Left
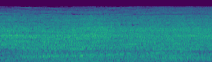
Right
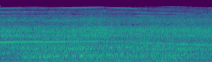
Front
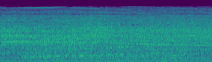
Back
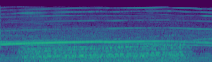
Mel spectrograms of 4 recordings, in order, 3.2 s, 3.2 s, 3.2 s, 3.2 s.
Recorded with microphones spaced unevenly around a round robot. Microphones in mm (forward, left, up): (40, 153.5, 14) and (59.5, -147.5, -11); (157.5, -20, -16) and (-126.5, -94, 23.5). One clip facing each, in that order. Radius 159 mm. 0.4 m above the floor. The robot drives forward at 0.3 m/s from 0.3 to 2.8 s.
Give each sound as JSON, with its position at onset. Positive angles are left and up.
{"t": 0.0, "sound": "an engine running", "azimuth_deg": 30}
